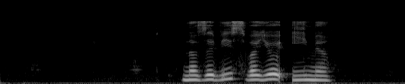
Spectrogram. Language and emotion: Russian, neutral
